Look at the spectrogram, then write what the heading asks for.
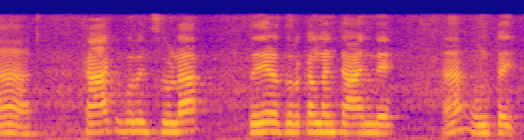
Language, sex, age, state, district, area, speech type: Telugu, female, 60+, Telangana, Peddapalli, rural, spontaneous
